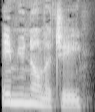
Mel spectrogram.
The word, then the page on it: immunology: British English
